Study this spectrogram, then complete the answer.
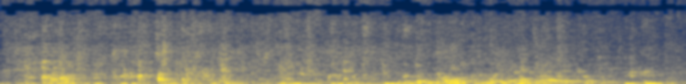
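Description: Tap water runs into a vessel at home, a close, continuous splashing gush with small clinks and bubbly filling noise throughout, moderately loud and steady.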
